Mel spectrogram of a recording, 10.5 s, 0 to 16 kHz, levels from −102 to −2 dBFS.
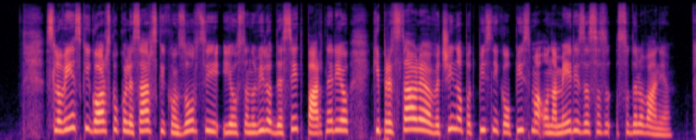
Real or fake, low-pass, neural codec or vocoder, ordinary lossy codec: real; 14.4 kHz; none; none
